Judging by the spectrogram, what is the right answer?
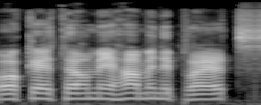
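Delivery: loud robot-like monster voice. Retelling a tall chef's instructions in a robotic Frankenstein voice. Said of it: "It was like this".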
